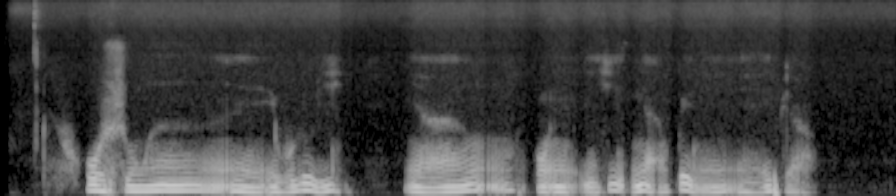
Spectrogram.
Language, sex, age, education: Yoruba, male, 15-29, tertiary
